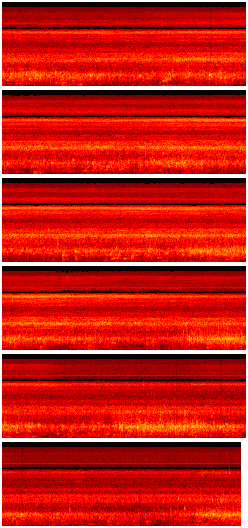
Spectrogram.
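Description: Scuba regulator exhaust bubbles gurgling underwater, rising in bursts every four or five seconds and getting louder in the second half, over a steady underwater hiss with a faint constant whine.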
